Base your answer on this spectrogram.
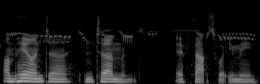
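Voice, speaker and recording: A man's voice: medium pitch, fairly even intonation, fairly quick, natural voice. A young man acting in an audio drama as a polite but bitter British-Italian wartime internee, with a wry manner. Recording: noisy recording with birdsong. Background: birdsong.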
